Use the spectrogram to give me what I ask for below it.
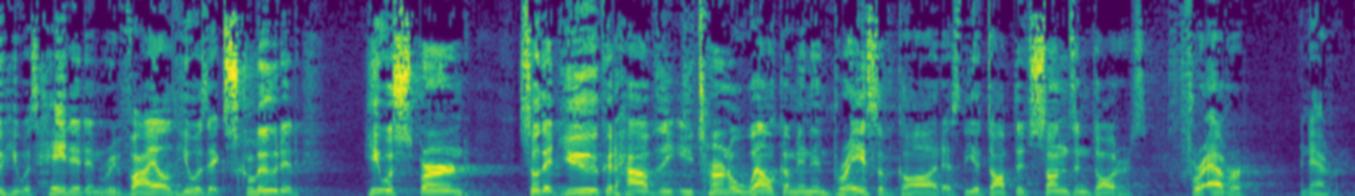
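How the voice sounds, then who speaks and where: A man's voice: fairly high pitch, fairly bright tone, in a large hall. A man preaching a sermon in an earnest way, building his points through rhetorical questions.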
